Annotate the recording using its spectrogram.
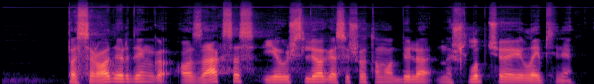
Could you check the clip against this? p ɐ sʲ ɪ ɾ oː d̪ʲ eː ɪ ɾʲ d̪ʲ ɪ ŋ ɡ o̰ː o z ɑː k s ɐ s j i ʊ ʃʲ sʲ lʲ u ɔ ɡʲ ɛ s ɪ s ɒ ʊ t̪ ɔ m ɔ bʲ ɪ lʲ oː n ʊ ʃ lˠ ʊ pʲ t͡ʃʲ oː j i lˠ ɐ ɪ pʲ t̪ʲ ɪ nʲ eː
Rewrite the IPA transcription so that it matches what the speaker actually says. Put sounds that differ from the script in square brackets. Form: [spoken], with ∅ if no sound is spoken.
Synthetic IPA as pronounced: p ɐ sʲ ɪ ɾ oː d̪ʲ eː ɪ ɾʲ d̪ʲ ɪ ŋ ɡ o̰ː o z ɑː k s ɐ s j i ʊ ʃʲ sʲ lʲ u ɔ ɡʲ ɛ s ɪ [ʃ] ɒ ʊ t̪ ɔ m ɔ bʲ ɪ lʲ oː n ʊ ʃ lˠ ʊ pʲ t͡ʃʲ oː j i lˠ ɐ ɪ pʲ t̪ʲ ɪ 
